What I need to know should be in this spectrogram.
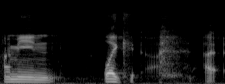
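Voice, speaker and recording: A man's voice: medium pitch, fairly even intonation, extremely slow, gravelly, clean tone, no echo. A man in his thirties, a guest on a video call, talking hesitantly with many fillers and restarts. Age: 30s. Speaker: guest mountain biker. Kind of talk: casual interview chat.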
